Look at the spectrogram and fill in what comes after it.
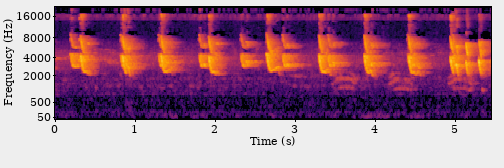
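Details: Sharp squirrel chirps, each a high, falling two-part note, repeated about twice per second, closing with a rapid cluster of three chirps; quiet setting.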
